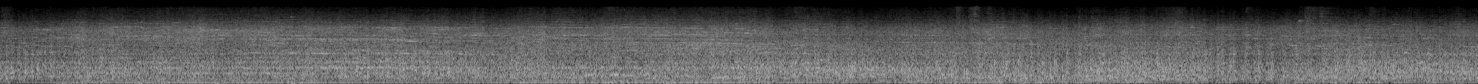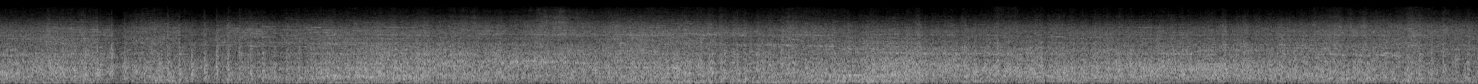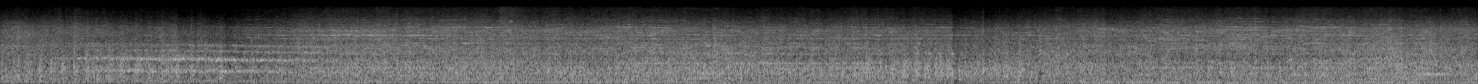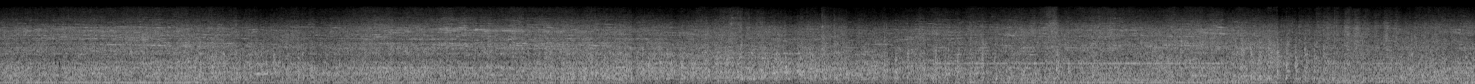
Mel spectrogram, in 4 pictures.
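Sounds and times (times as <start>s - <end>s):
steel wheels rolling on rails: 0.0s - 59.0s
high wheel squeals: 0.3s - 10.4s, 30.1s - 38.9s.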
